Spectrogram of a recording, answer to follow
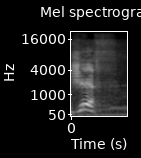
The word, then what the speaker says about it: Jif: interesting very interesting it's the peanut butter is pronounced jiff there's a local hot dog shop that has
